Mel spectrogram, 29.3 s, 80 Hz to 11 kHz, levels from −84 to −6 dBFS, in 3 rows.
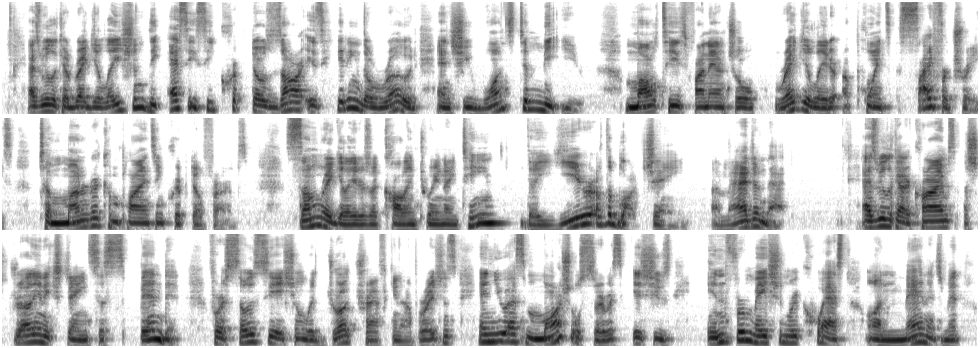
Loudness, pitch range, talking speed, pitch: -22 LUFS, 140-230 Hz, 135 wpm, 205 Hz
